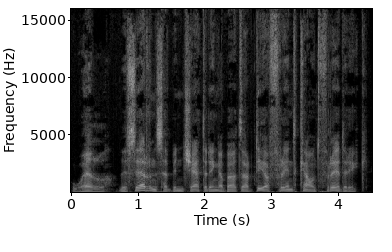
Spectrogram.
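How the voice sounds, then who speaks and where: Man playing a low-voiced, suave scheming count. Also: animated, a little slow, dark tone, dry recording, clean studio sound. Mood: amused, gossipy. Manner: genteel, theatrical, arch phrasing. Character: suave scheming male count, gossipy merchant councillor. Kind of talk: ASMR roleplay acting.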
